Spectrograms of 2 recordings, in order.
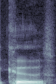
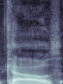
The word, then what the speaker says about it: Coues: when someone says it's it's supposed to be coos well that's it's just patently false it's supposed yeah it's supposed to be cows and you can pronounce it any way you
